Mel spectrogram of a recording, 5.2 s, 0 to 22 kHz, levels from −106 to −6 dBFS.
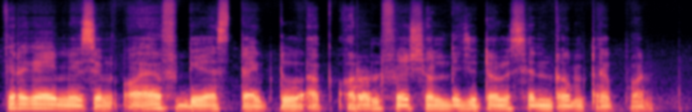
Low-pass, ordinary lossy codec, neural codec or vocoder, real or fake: none; none; codec, 44.1 kHz, 3.4 kbps, Pupu-Codec; fake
